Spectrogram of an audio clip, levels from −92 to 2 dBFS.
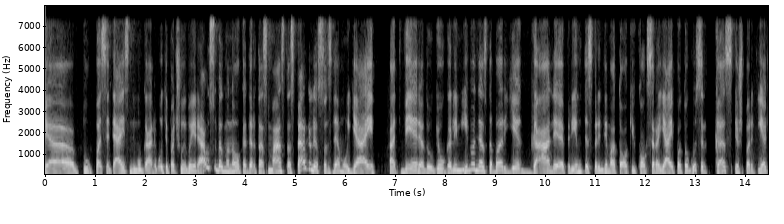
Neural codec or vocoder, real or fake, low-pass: none; real; 7.2 kHz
